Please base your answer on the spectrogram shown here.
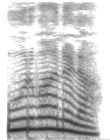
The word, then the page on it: ಊರ್ವಾನಳ: Kannada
